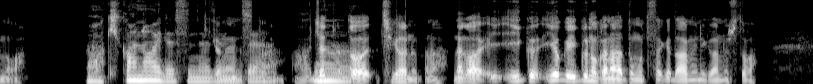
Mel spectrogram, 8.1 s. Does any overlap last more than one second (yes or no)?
yes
